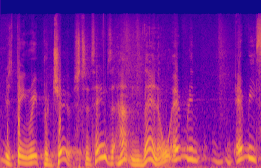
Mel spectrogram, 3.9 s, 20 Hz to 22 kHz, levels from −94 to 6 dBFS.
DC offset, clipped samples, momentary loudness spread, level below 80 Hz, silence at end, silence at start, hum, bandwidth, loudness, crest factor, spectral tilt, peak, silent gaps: 0.6%; under 0.1%; 7 LU; -40 dBFS; 0 s; 0 s; none; 15.5 kHz; -17 LUFS; 10 dB; -6 dB/octave; -6 dBFS; none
